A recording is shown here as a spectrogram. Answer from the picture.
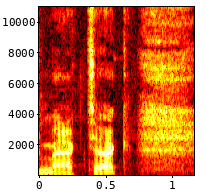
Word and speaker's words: Maectech: So, two things just quickly before we get into the drive test, and that is proper company pronunciation is Mac Tech.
